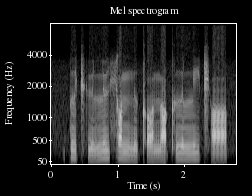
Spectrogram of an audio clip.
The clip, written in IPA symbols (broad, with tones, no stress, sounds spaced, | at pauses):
t̪ ɯ˥ t͡ʃʼ ʉ˩ lː ʉ˥ ç ɔ˥ nː ɯ˩ kʼ ɔ˩ n ɒ˩ kʼ ɯ˥ lː i˥ t͡ʃʼ ɒ˩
